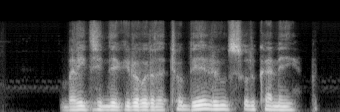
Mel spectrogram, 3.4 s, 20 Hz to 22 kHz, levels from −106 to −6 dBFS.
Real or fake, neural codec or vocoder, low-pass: fake; codec, 16 kHz in and 24 kHz out, 0.6 kbps, FocalCodec, streaming, 2048 codes; 9.9 kHz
